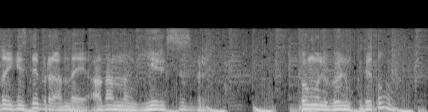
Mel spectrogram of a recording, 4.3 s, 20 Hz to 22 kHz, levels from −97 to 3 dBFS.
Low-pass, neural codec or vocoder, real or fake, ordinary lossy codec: none; none; real; none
